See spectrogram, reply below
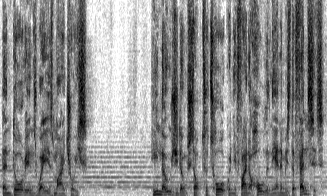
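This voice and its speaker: A man's voice: medium pitch, expressive, normal speed, soft background music, lightly acted. A man playing a blunt, streetwise resistance fighter in a video game, plain-spoken and sardonic. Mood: wry, firm. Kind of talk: video game character dialogue.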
